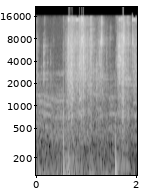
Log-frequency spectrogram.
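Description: A person landing on a backyard spring trampoline: the mat thumps twice, about half a second in and again near the end, with the steel springs rattling at each landing.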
